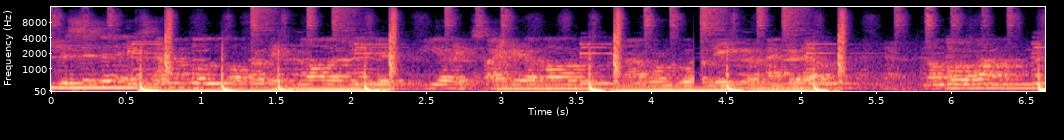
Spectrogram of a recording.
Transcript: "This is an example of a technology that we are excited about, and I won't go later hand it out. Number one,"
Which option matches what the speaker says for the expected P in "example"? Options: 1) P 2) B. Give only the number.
1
